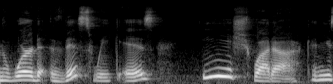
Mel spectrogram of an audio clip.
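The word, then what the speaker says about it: Īśvara: word this week is Ishwara can you say that each Wetty so what you want to do is hold that first vowel for two beats to matras right because it's a long e so the sound is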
